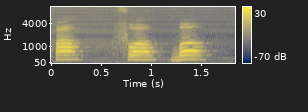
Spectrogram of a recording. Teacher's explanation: होठों से जब हम बोलते हैं पा, फ, ब, होठ चिपक रहे ना आपस में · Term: ओष्ठ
